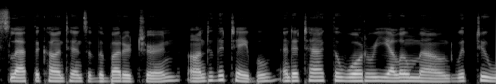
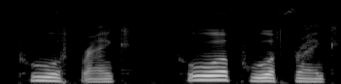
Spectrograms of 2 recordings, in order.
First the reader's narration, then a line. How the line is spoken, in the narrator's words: she sighed, not to Meggie but to herself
